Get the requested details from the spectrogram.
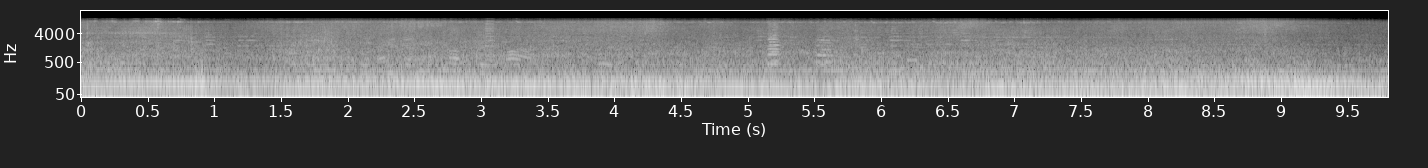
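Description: Motorcycle engines rumble as they ride past.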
